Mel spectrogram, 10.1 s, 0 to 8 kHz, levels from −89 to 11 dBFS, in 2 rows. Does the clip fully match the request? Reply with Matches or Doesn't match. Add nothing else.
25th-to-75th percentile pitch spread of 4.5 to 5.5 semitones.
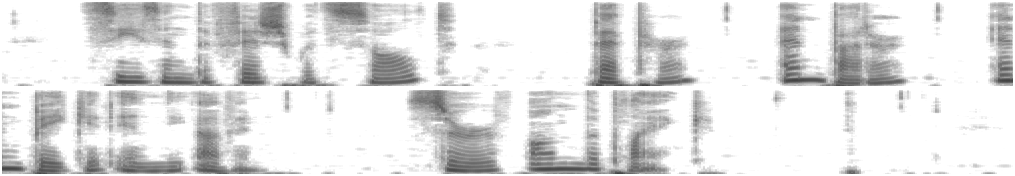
Matches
